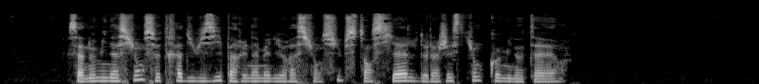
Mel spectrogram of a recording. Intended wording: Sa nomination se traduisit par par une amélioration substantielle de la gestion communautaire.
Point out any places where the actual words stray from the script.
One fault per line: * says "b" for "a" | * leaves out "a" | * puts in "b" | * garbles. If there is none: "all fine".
* leaves out "par"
